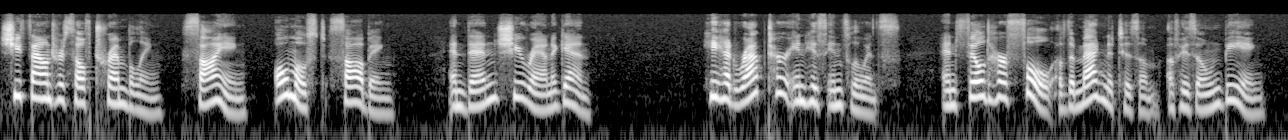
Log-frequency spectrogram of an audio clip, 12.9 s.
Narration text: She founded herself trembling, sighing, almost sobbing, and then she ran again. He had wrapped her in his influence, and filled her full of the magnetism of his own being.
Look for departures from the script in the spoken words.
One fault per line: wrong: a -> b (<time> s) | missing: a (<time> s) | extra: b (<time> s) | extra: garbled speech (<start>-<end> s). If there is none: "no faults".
wrong: founded -> found (0.2 s)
